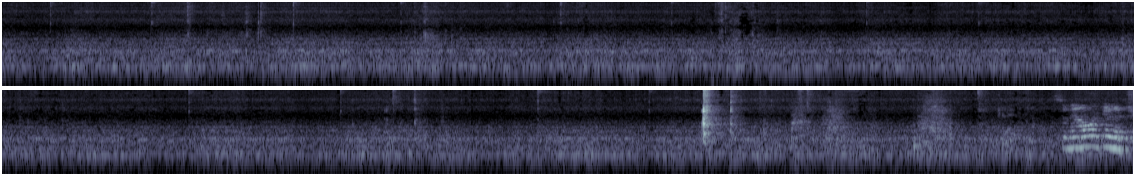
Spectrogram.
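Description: Steady low room hum with a few faint, sparse clicks of small scissors snipping thread ends off paper-pieced fabric units, and one sharper click near the end.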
